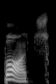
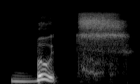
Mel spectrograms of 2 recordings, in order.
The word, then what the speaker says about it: boots: same rule applies here when you see double low the pronunciation will change it is not going to be all anymore it's going to be U so we don't say Bots we say boots and the same happens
